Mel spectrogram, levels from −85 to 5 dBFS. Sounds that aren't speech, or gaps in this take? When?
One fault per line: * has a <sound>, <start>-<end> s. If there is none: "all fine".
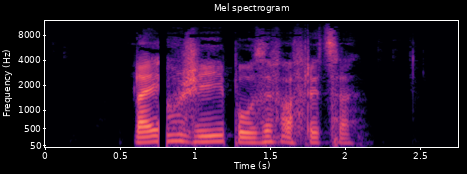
* has a dropout, 0.8-0.8 s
